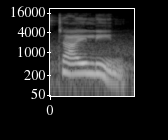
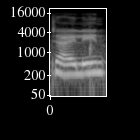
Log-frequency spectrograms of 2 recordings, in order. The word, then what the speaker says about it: ptyalin: It is given salivary amylase here, but in some books you will get it as ptyalin. P-T-Y, P is silent here. So remember, salivary amylase and ptyalin are the same thing.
